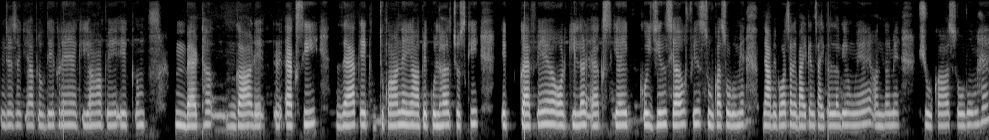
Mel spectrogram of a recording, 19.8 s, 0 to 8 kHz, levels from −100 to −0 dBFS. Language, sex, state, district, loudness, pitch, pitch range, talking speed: Maithili, female, Bihar, Darbhanga, -30 LUFS, 220 Hz, 215-225 Hz, 170 wpm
